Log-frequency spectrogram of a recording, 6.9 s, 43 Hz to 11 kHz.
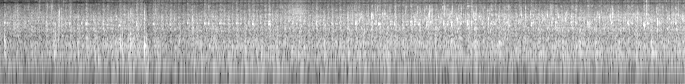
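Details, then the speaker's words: Early-90s 8 hp Mercury two-stroke outboard after rebuild, mounted on a boat at the lake, fires right up: even burbling idle with water slap, no knocks or hunting; normal idle. "let's show you guys then too the motor fires right up"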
